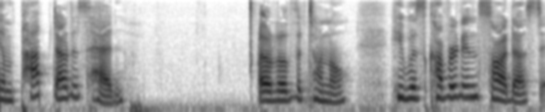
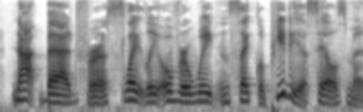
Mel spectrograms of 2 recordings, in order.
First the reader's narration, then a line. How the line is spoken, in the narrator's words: said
